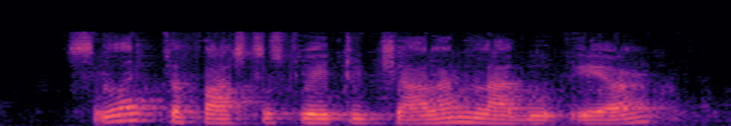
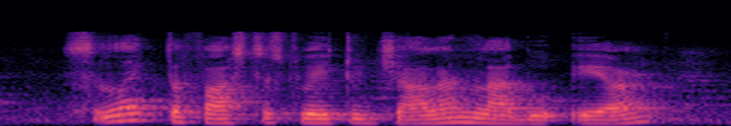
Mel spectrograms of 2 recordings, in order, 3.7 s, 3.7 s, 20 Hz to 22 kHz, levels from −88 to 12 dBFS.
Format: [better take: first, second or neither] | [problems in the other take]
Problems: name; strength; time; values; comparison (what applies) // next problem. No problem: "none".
second | noise reduction (neural separator model SepFormer DNS4)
